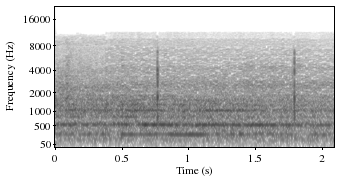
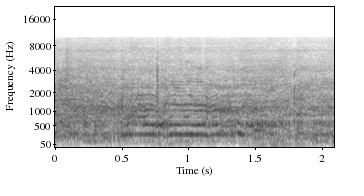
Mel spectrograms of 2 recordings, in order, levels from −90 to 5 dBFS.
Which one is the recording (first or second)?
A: first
